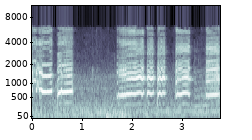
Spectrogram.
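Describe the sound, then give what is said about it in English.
Three backyard chickens at a townhouse in Washington, D.C. cluck loudly in a string of short, irregular bursts separated by brief quiet gaps, with a faint background hiss and no one talking. “But as VOA's Steve Barragona discovered, not everyone in Washington thinks chickens will make good neighbors.”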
